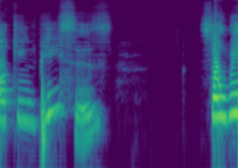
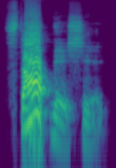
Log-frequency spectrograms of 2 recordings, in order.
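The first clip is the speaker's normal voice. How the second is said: pretend protester; slower than usual. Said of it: "get outside and say".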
